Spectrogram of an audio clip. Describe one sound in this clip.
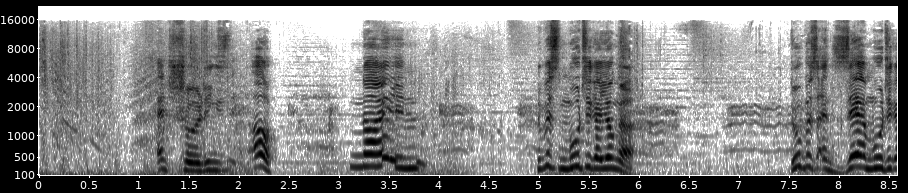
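A young man grunts and shouts with strain.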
